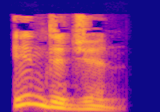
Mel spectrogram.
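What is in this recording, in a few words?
"indigen", British English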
